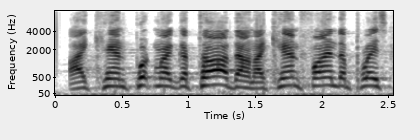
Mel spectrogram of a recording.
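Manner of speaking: flustered protest. A narrator's reading. Marvin holding his guitar in the crowd, flustered protest.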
